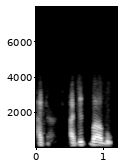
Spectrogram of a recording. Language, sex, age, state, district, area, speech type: Malayalam, male, 18-30, Kerala, Thiruvananthapuram, rural, conversation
